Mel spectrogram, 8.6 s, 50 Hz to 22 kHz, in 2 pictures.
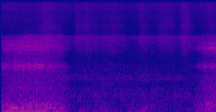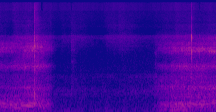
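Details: Pet dog falling asleep while the owner checks whether it snores: deep, rumbling snores with quieter breaths between them, about 15 breaths a minute. Snoring.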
